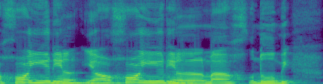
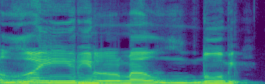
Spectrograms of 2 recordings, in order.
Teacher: huruf ghain. Kalau dia ada udara, nanti hurufnya akan tertukar dengan kha.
